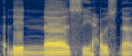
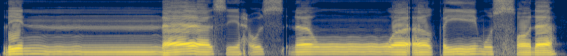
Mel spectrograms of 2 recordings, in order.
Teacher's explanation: Lafal nun berharakat tasydid itu wajib ditahan suara n ya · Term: gunnah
